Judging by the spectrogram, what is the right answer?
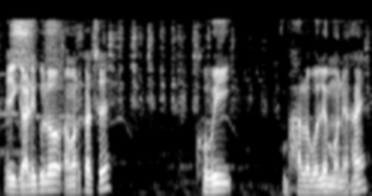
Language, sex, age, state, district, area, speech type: Bengali, male, 45-60, West Bengal, Bankura, urban, spontaneous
